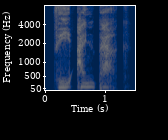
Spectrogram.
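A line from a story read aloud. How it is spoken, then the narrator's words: Whispering creature. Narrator (German): flüsterte der Themart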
